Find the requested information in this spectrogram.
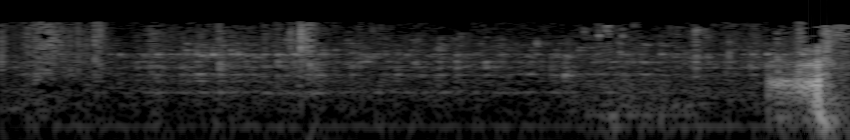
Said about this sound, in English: God damn Drop, it, kid. Dropped in the fucking water. Ew.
